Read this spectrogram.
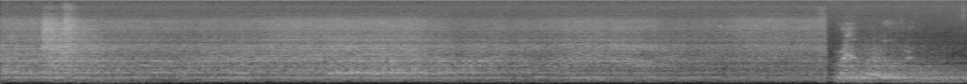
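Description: Video game explosions boom through a television speaker.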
